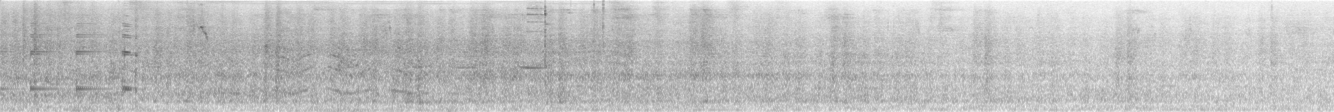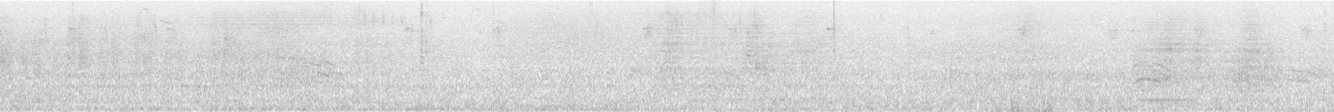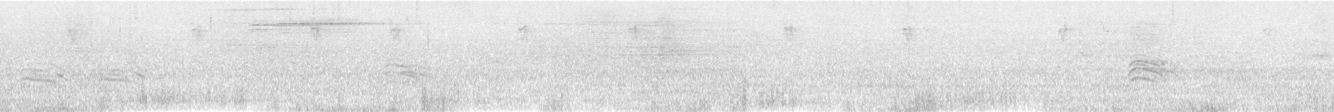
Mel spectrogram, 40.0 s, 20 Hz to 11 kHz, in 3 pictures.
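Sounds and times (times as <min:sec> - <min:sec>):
wheels clicking over rail joints: 0:00.0 - 0:15.8
electric train running past: 0:00.0 - 0:27.9, 0:28.9 - 0:40.0.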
